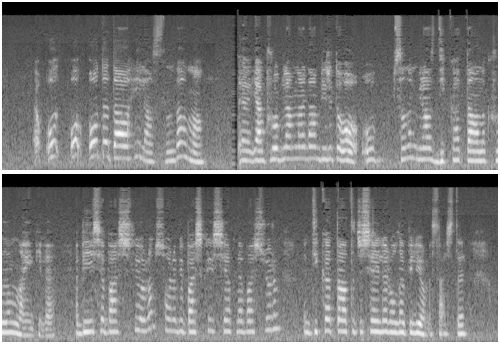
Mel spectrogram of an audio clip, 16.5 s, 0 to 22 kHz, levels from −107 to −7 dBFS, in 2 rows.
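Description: From 1.64 s to 15.83 s, automatic gain rising sets in: the gain control judges the input too quiet and slowly turns itself up by about 8 dB, so the speech and the room noise beneath it swell together across nearly the whole clip.

Between 3.83 s and 3.91 s, the real background is swapped for comfort noise, likely because discontinuous transmission paused sending while no speech was detected. For those 80 ms the room noise becomes a smoother noise of a different tone, about 3 dB quieter.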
